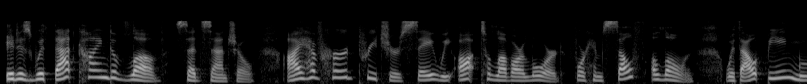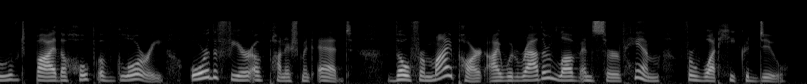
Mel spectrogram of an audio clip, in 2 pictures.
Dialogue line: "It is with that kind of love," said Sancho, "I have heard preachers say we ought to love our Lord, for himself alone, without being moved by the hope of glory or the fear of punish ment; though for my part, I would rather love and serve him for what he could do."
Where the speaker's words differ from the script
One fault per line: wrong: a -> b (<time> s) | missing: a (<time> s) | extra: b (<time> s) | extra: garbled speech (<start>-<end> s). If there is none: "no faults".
wrong: punish ment -> punishment ed (10.8 s)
